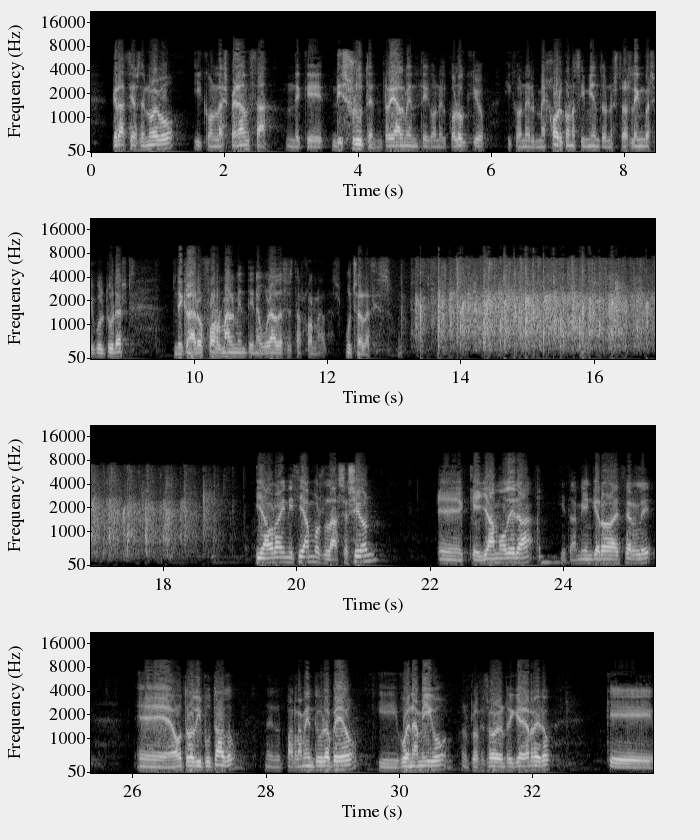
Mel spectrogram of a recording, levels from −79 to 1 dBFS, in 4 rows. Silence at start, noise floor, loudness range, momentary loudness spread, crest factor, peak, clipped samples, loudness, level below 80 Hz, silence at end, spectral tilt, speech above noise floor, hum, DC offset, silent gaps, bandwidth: 0.35 s; -62 dBFS; 4 LU; 15 LU; 14 dB; -8 dBFS; under 0.1%; -21 LUFS; -56 dBFS; 0 s; -3.5 dB/octave; 41 dB; none; under 0.1%; none; 10 kHz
